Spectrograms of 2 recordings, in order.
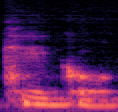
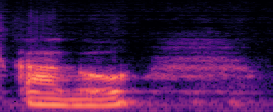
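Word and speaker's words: Kaggle: we also use Kagle others also pronounce it KGO but the word is Kagle right then Google collab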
